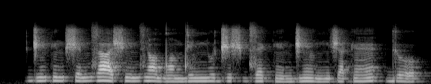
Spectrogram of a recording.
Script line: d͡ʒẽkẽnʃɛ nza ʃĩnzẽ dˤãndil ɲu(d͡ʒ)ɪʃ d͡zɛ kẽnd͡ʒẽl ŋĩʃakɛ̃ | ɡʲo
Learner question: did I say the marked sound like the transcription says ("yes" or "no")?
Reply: yes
